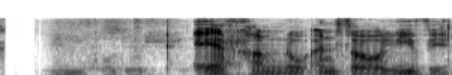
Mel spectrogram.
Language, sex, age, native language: Icelandic, male, 14, Icelandic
